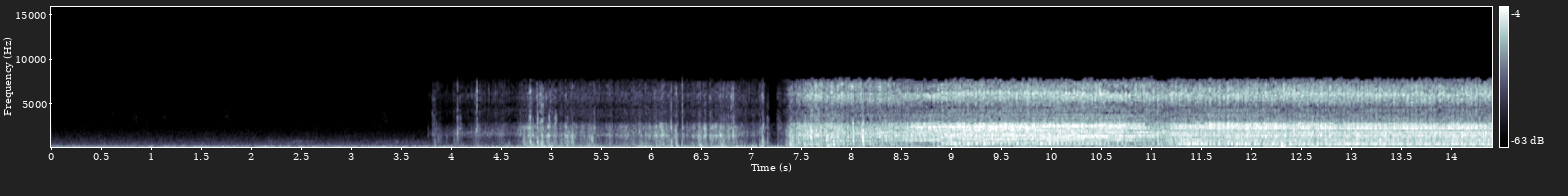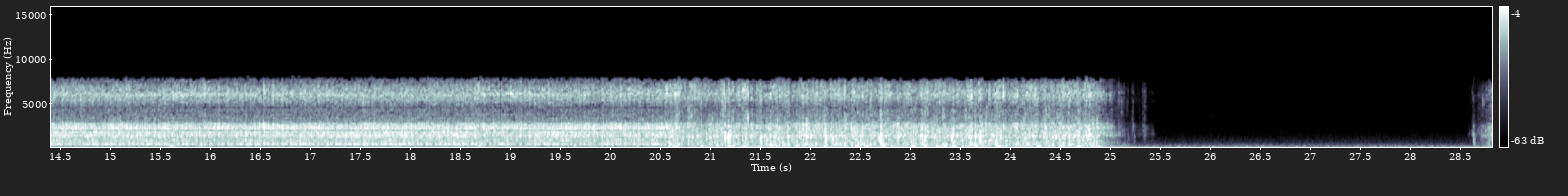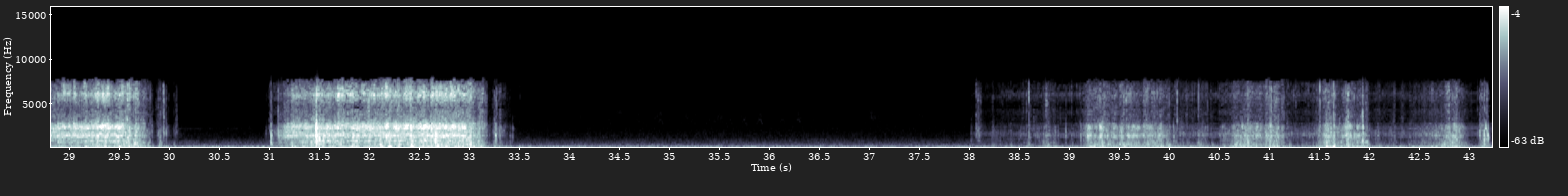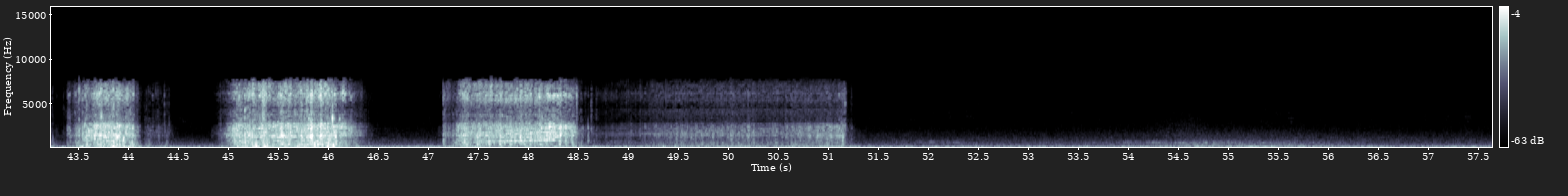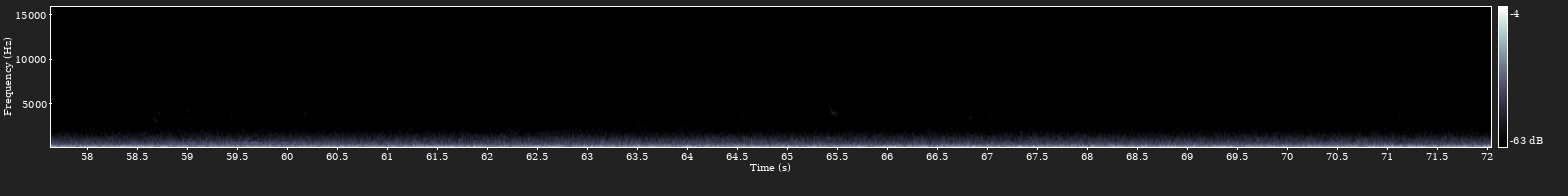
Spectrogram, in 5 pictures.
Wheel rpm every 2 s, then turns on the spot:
0, 0, 10, 40, 110, 120, 110, 110, 120, 110, 120, 110, 40, 0, 30, 50, 50, 0, 0, 20, 20, 30, 50, 40, 30, 10, 0, 0, 0, 0, 0, 0, 0, 0, 0, 0.
4-6 24-26 38-42 48-52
